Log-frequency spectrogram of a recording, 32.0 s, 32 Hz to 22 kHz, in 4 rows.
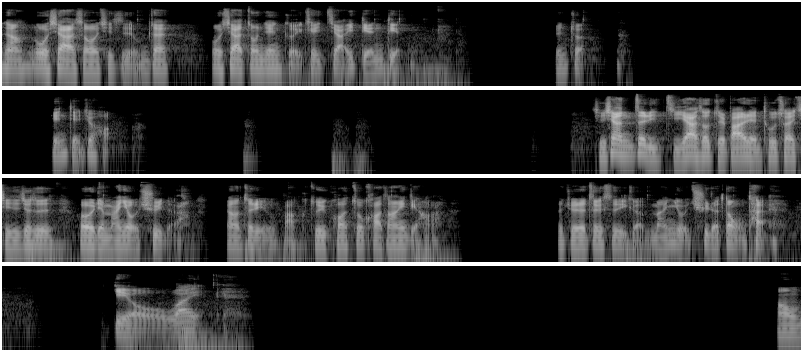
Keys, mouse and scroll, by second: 3.0 scroll, 3.9-4.4 shift+middle drag, 4.4-4.8 scroll, 5.5 click, 10.9-11.3 scroll, 11.3 space, 16.4 space, 17.0-18.1 drag, 18.1-18.5 scroll, 18.5-18.9 shift+middle drag, 18.9-19.5 scroll, 20.9 click, 22.3 g, 25.1 s, 30.0-31.9 middle drag.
